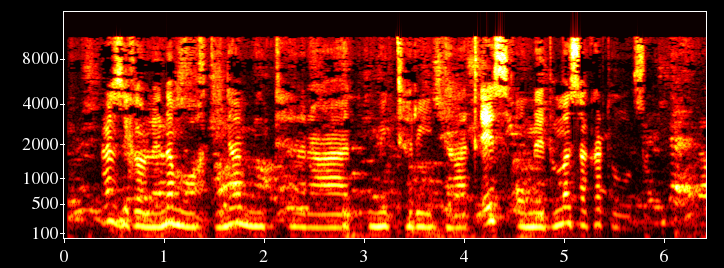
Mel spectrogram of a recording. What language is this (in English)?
Georgian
